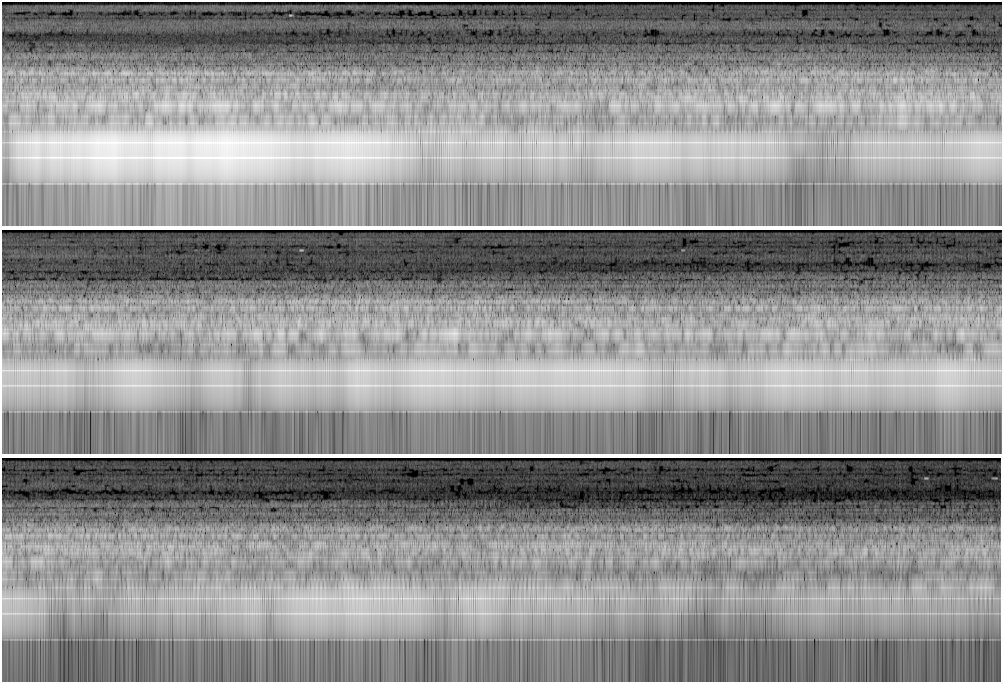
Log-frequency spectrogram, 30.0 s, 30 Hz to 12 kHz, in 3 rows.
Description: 描述：女孩的声音在唱歌。 麦克风：C3 BEHRINGEREDIROL UA4FX软件：CUBASE 5
标签： 唱歌 声音 女孩 人类 合唱团 声乐 女性 女人
声道立体声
